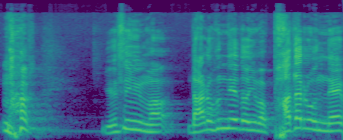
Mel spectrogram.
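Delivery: ordinary talk, nothing marked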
